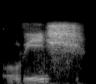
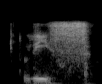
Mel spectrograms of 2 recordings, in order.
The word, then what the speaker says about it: lease: uh Moving On Monica don't say leash you should say what leas lease yeah with s sound lease uh okay all right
